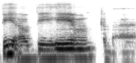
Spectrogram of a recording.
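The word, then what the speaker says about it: رَبِّهِمْ: Makanya dia kalau Robbihim, jadi nyiringnya aja gitu.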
